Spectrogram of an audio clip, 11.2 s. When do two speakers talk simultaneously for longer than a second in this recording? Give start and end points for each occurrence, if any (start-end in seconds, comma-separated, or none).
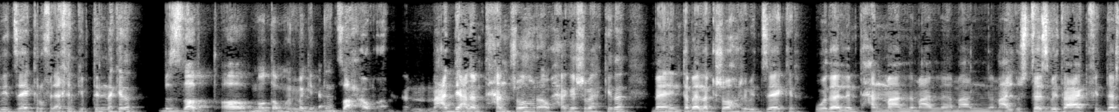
none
